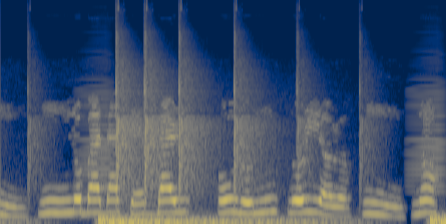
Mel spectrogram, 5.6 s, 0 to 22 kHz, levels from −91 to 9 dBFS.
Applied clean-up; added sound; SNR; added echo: none; Clapping; 2 dB; none.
